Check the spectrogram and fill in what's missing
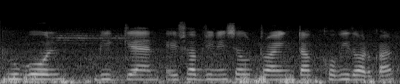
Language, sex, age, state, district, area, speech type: Bengali, female, 18-30, West Bengal, Howrah, urban, spontaneous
